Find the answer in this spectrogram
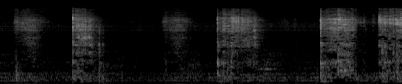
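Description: Steel spoon scraping and stirring a dry, grainy mix of roasted semolina, coconut and sugar around a wide pan, in about five strokes.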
